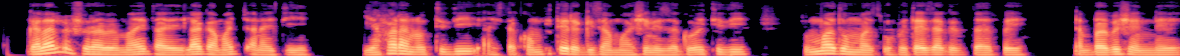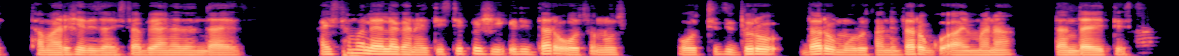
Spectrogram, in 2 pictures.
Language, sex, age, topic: Gamo, female, 25-35, government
